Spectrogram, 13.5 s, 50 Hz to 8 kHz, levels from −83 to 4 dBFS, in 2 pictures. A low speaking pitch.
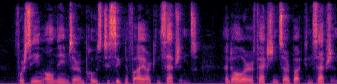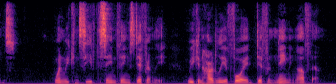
Yes: low, 130 Hz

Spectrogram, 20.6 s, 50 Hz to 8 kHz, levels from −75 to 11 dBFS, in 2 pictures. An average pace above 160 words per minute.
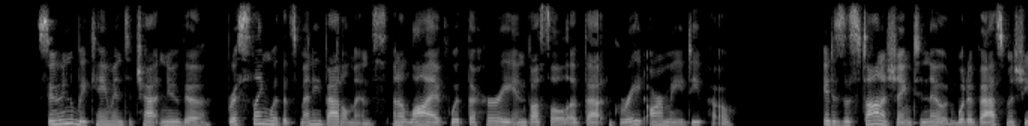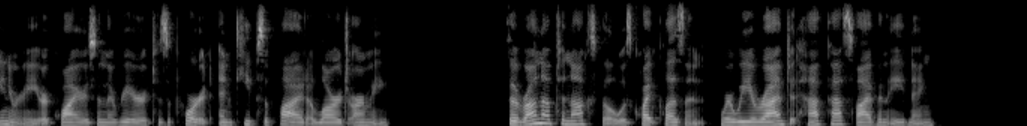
Yes: average, 180 wpm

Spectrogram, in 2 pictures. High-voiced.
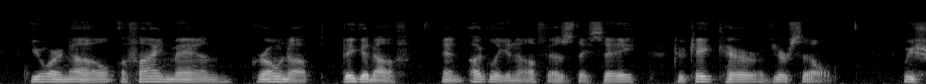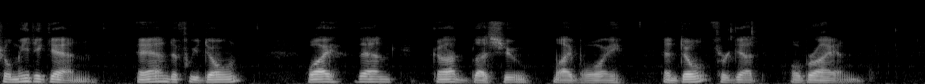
No: low, 110 Hz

